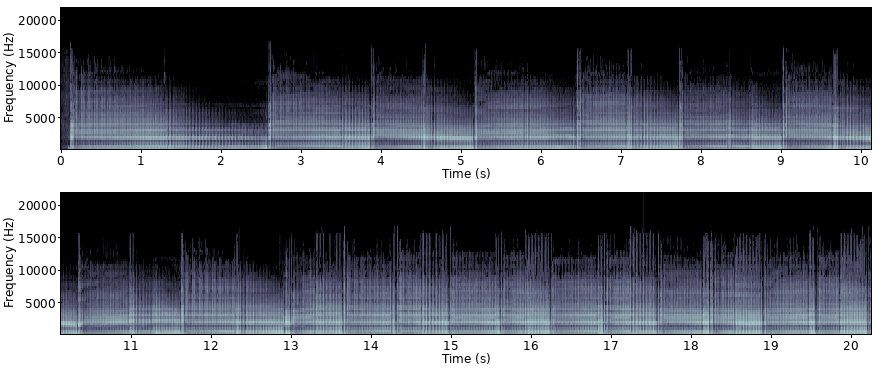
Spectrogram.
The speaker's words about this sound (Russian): это правда, потому что когда мы играем на варганах, это всегда стопроцентная импровизация. Практически никогда ничего не заучивается схематично, чтобы никогда не терялась вот этот пульс, живой, животрепещущий пульс и вибрация жизни в игре на хомусе.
